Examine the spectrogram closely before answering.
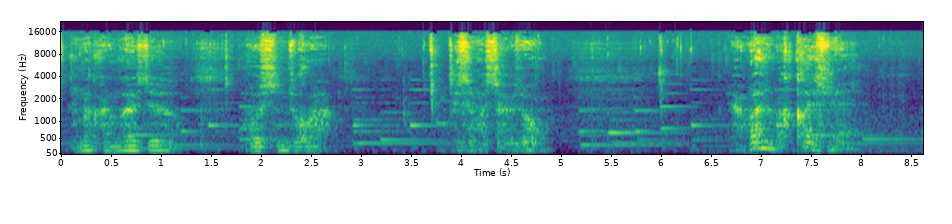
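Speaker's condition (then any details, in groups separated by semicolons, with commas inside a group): Tongue cancer, partial glossectomy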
